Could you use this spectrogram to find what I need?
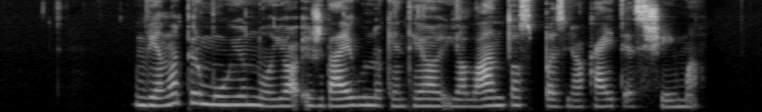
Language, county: Lithuanian, Panevėžys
